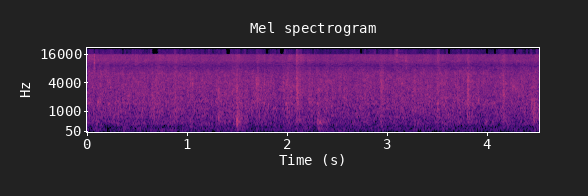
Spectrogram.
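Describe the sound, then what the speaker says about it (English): Continuous steady rain patters on a surface, a dense hiss with occasional louder drops, and no talking. "I've got some rain going on in the background"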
